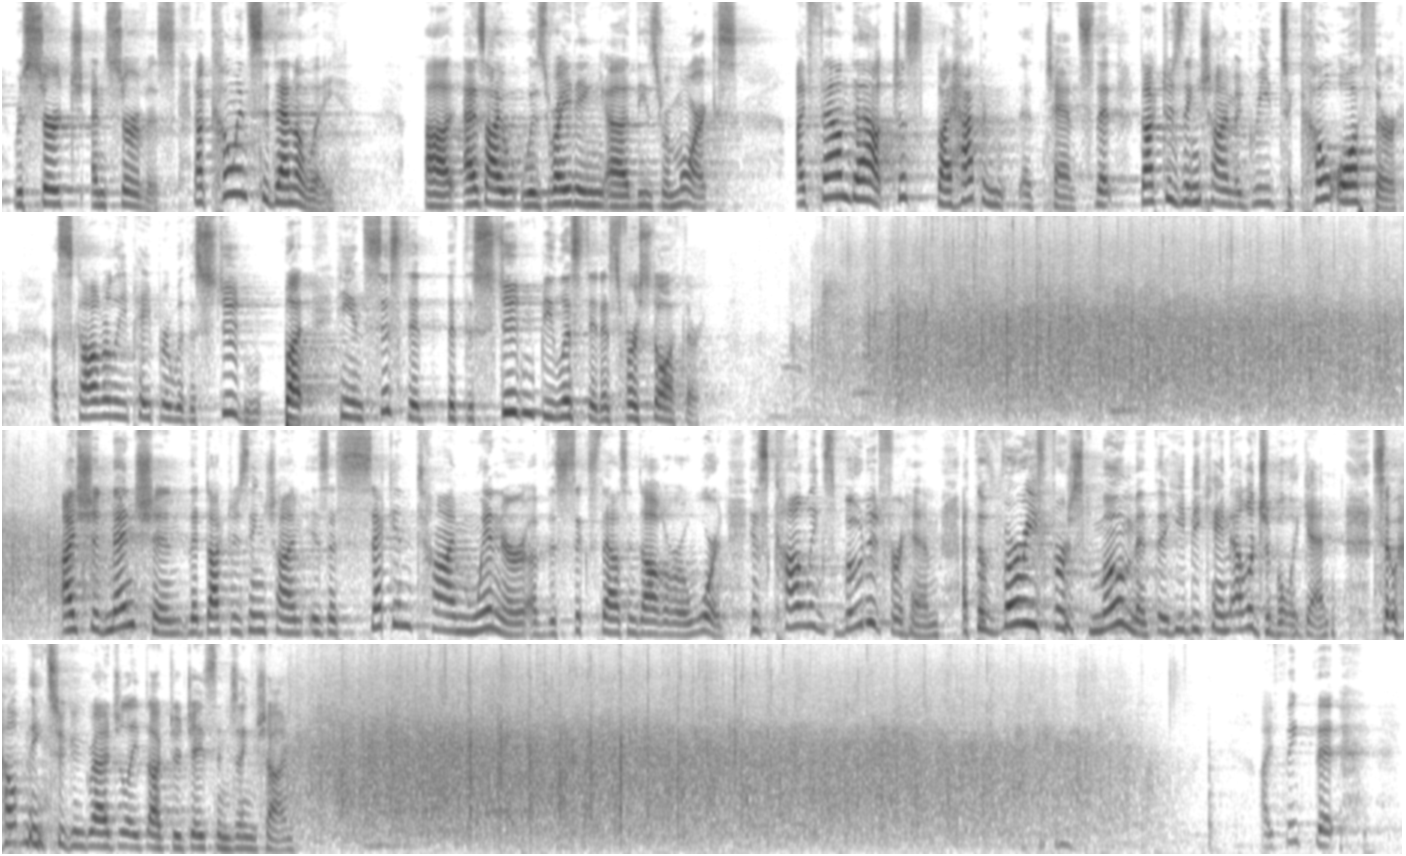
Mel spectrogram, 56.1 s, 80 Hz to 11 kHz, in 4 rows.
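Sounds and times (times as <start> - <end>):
audience clapping: 21.9 - 28.6, 44.9 - 54.0.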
